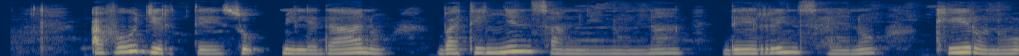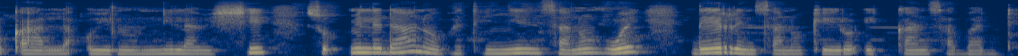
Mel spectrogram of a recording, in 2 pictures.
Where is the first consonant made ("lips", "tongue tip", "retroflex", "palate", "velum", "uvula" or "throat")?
throat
